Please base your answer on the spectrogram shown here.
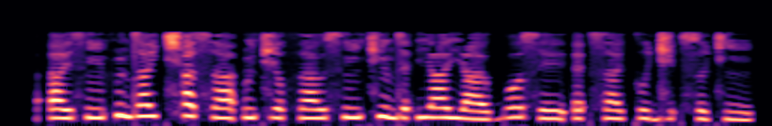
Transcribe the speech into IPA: ʔ a˨ ɪ̯ sʰ ĩ˨ θ ũ˦˨ d a˦ ɪ̯ t͡ɕʰ ä˦˨ s ä˦ ʔ ũ˦˨ t͡ɕ ɔ˦˨ θ a˦ ʊ̯ sʰ ĩ˦ t͡ɕ ũ˦˨ d ɛ˦ ʔ j ä˦ j a˨ ʊ̯ b ɔ˦ sʰ e˦ ɪ̯ ʔ ɛ˦ ʔ s a˦ ɪ̯ k o˦˨ d͡ʑ ʊ˦ ʔ s o˦˨ t͡ɕ ĩ˦˨

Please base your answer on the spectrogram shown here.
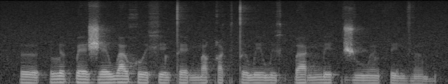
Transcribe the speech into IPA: ə˨ | l ə˨˦ k͡p ɛ˨ ʒ ɛ˨˦ w a˦ χʷ e˨ x e˨ l t ɛ˨ ŋ͡m ə˨ q ɪ˨ k t ə˨ w e˨ w ɪ˨ x ɡ͡b a˦˨ ŋ͡m e˦˨ k ʒ u˨ w ə̃˨ l θ e˨ n z ə̃˨ b

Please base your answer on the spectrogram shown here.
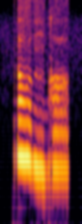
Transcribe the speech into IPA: ɾ ɯ ŋ ɡ ɯ

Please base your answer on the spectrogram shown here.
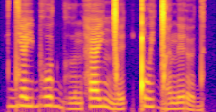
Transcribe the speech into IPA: dʲ æ˦ j bʱ o˦ d bʱ ɯ˨ n h æ˦ j ŋ͡ǀ e˨˦ k ǃ u˦ j ɡ͡ǀ æ˧ n e˧ ɾ ø˨ d

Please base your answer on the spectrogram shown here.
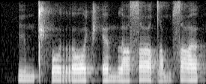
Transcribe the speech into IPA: i m t͡ʃʼ o r ɔ t͡ʃʼ ɛ m l ɐ sˤ ɐ dˤ u m sˤ ɐ

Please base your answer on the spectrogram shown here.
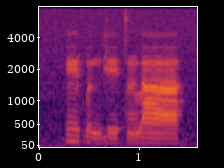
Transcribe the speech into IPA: ẽ˦ ɓ ə˨ ŋ ɡ eː˨ t ə̃˦ l aː˦

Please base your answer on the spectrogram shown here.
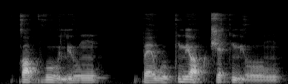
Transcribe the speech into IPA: k ɒ˥˩ bʱ uː˥˩ lʲ u˥ ŋ | p ɛ˧ w u˩˥ k mʲ ɒː˥˩ p t͡ʃ ɛ˥ k mʲ oː˩ ŋ

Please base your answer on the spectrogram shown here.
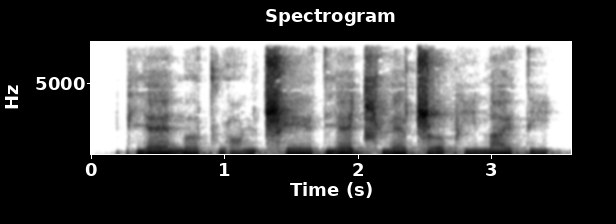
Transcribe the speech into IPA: pʰ j ɛ˦ n̪ ɤ˨˦ t̪ʰ w ɑ˨˦ ŋ ʈ͡ʂʰ e˨˦ ɪ̯ t̪ j ɛ˦ t͡ɕʰ ɥ ɛ˨˦ ʈ͡ʂ ɤ̰˨˩ pʰ i˨˦ n̪ a˨˦ ɪ̯ t̪ i˨˦

